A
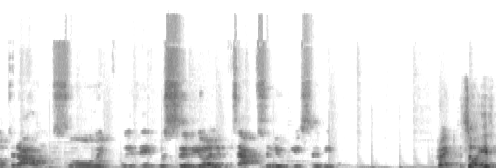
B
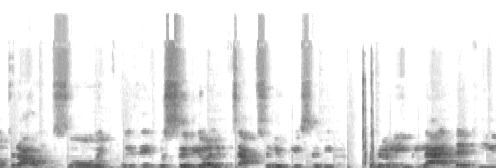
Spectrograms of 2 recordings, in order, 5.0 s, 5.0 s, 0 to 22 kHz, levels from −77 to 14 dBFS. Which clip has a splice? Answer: B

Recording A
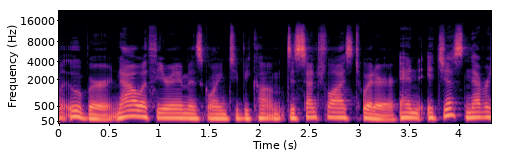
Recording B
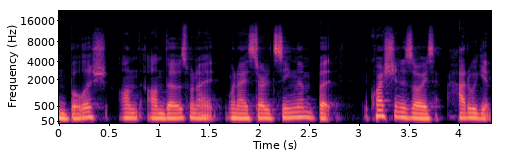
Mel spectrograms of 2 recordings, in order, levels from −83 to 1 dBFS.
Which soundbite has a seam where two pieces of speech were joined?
A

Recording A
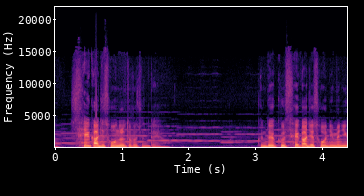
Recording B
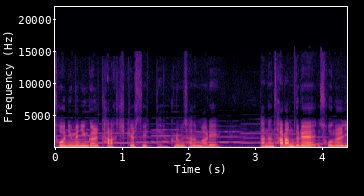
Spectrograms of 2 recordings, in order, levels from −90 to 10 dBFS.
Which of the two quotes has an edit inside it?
B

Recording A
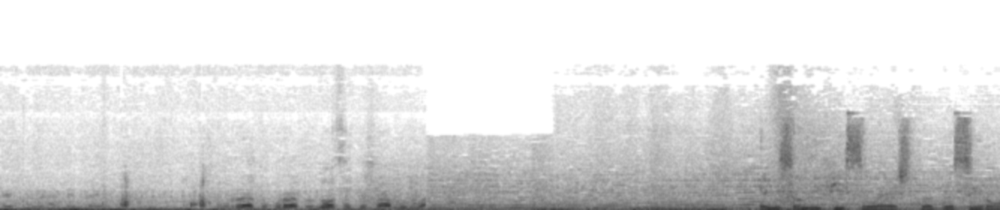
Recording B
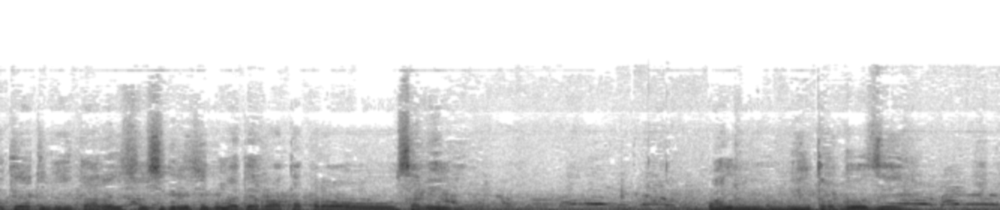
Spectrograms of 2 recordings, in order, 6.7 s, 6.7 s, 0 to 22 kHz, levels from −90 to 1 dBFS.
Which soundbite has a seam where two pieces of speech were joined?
A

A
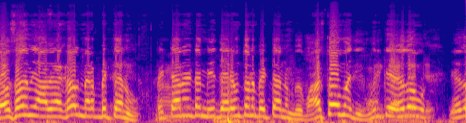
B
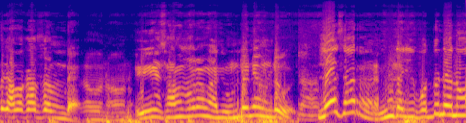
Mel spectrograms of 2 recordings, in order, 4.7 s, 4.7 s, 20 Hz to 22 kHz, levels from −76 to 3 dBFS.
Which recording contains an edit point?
B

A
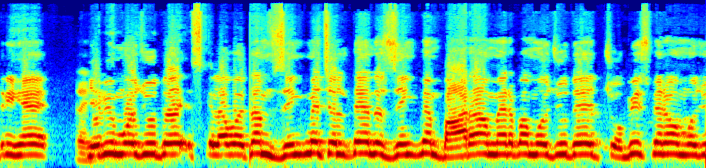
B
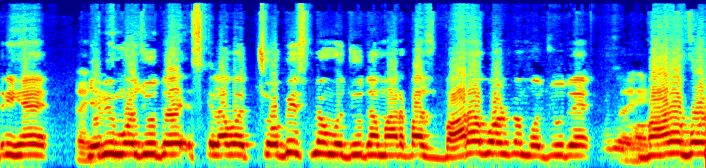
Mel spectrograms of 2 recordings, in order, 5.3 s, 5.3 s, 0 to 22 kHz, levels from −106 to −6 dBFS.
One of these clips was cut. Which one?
A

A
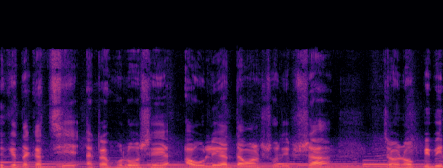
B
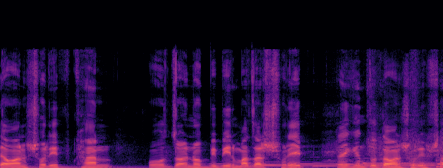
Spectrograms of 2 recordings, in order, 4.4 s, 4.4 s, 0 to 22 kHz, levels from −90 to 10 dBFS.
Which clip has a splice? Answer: B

